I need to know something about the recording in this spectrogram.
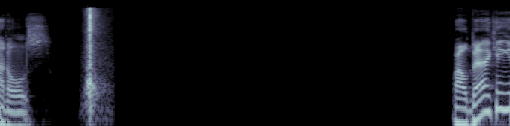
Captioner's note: golf ball hit sound effect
